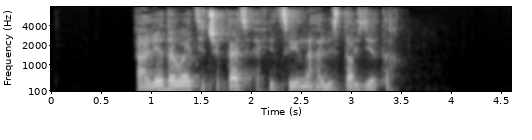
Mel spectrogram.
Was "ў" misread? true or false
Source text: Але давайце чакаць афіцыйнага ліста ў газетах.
true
